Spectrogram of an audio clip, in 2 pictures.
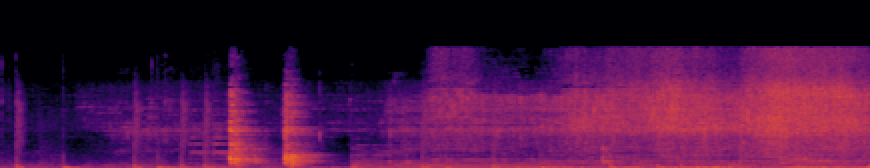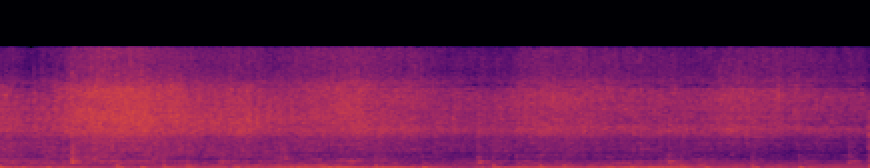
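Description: Spices and tomato puree fry in a pan for egg biryani. A few clinks at the start give way to a steady, loud sizzle that lasts to the end, with light stirring underneath.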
